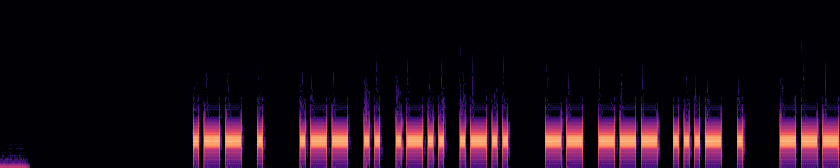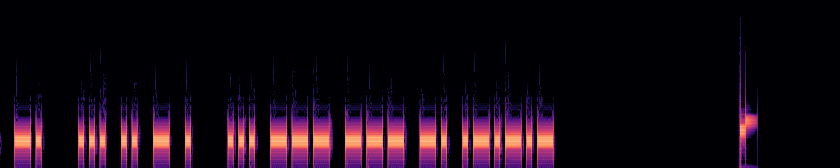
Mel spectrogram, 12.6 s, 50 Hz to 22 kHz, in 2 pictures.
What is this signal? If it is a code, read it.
Morse code, heard as a keyed tone, about 30 wpm, 700 Hz. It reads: WE WILL MOVE ON SITE SOON.
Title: Sentences from Top 1000 Words - Review Part 4 - 30wpm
